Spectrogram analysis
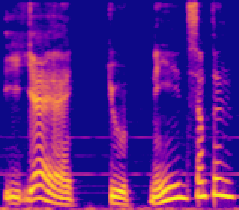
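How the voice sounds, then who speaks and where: A man's voice: a little high, very animated, drawn-out words, soft background music, full character voice. An actor voicing an awkward, kind young man in a visual novel game, casual and modest in his phrasing. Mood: awkward, concerned.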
